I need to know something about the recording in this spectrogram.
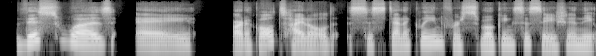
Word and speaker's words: cytisinicline: About if anyone wonders how to pronounce it, it rhymes with verenacle. This was a article titled Cyenocan for smoking sessation.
